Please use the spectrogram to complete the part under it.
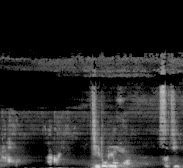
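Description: A middle-aged man speaks firmly and close by.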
